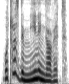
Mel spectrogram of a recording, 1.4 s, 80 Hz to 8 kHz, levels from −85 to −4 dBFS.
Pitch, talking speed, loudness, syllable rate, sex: 240 Hz, 260 wpm, -12 LUFS, 5.8 syllables/s, female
